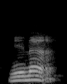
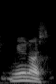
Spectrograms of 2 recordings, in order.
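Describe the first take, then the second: First: The vowel is open, with unrounded lips. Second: The vowel is rounded, with pushed-out lips. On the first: The speaker calls it right. "jangan terbawa monyong oleh shin" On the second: The speaker calls it wrong. "jangan keganggu dengan shin jadi minos"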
